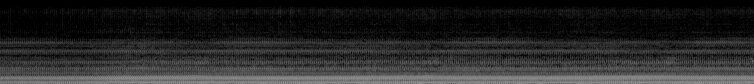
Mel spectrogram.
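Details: Philips PSG8160/30 steam iron that powers on normally but gives no steam: steady low hum with a fixed tonal drone as the water pump runs without delivering water; the pump has failed.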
